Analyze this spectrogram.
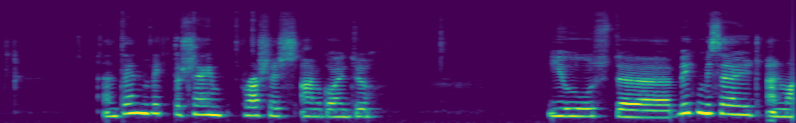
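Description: A woman talks close to a microphone, calmly and with animation.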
